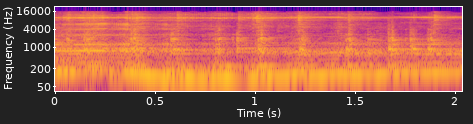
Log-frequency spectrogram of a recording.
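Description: Chầu văn ritual music: a low melody line slides down in pitch about half a second in and climbs back up, over repeated percussive clicks.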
